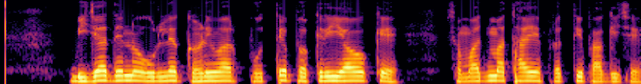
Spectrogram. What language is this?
Gujarati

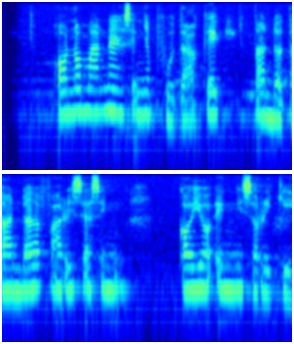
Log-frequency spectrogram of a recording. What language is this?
Javanese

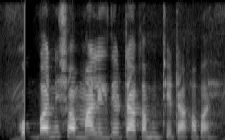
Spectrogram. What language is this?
Bangla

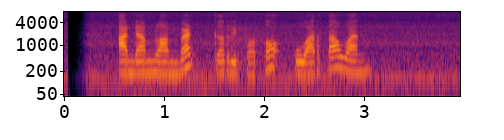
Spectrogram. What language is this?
Sundanese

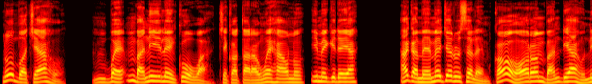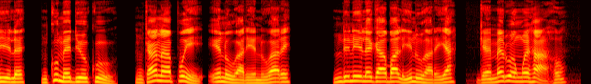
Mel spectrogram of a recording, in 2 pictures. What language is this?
Igbo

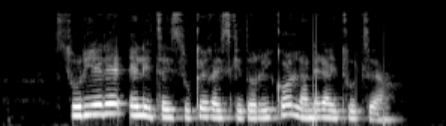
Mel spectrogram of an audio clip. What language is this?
Basque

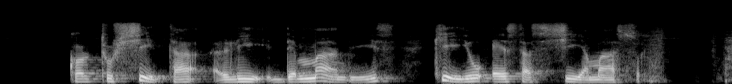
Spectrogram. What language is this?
Esperanto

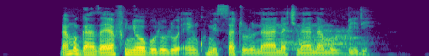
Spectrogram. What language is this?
Ganda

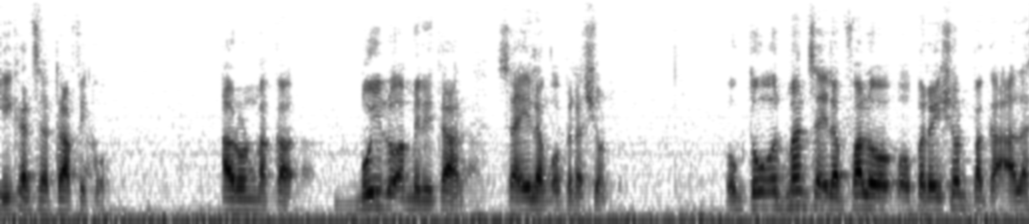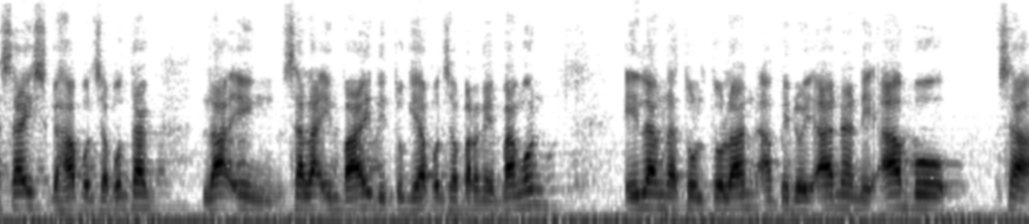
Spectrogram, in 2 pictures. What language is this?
Filipino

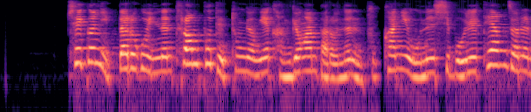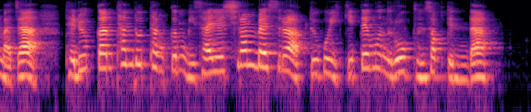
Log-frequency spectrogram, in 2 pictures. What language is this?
Korean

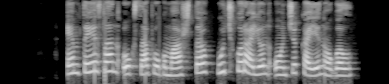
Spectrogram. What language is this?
Mari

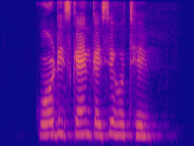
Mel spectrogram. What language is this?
Chhattisgarhi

